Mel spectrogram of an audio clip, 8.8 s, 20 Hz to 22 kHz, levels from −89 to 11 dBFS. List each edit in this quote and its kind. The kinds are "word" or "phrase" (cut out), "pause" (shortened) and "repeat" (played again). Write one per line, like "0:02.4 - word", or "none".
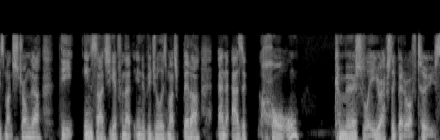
none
